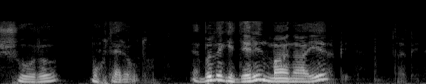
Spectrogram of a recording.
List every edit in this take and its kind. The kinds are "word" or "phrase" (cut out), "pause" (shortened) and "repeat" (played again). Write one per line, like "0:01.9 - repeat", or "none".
0:01.6 - pause

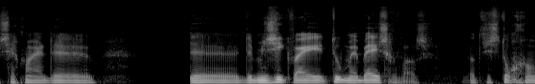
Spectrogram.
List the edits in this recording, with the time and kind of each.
none

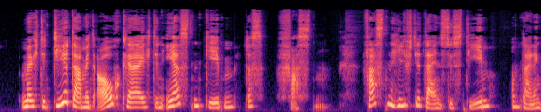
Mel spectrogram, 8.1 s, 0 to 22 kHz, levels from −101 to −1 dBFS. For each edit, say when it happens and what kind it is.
0:03.1 - word
0:03.6 - word

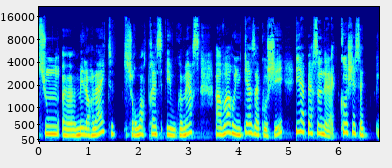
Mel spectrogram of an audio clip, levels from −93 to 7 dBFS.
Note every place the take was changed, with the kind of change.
0:01.7 - word
0:05.1 - word

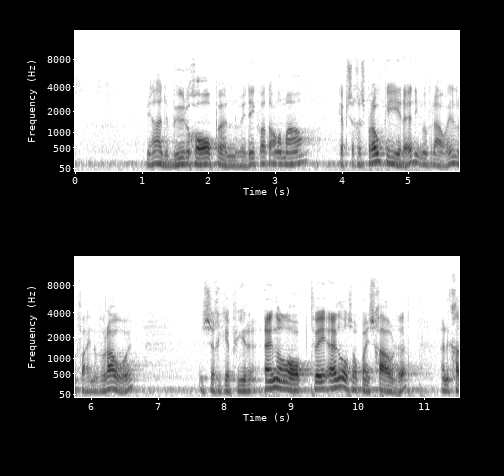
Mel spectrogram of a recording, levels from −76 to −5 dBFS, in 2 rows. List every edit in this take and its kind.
none

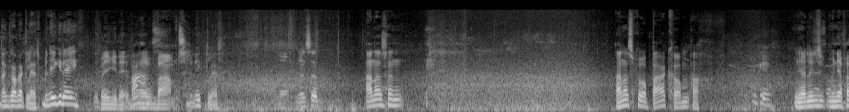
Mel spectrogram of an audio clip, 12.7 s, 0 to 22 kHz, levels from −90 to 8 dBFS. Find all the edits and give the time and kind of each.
0:01.5 - phrase
0:10.4 - word

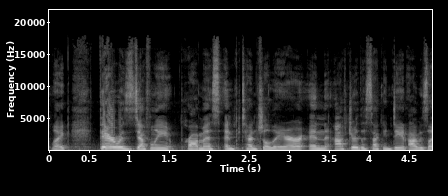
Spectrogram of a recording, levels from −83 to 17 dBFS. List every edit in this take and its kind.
none

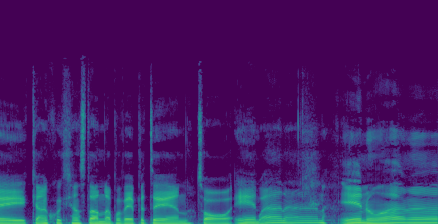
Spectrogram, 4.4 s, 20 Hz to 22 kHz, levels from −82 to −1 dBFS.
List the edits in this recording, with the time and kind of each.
0:02.0 - word
0:02.6 - word

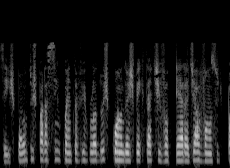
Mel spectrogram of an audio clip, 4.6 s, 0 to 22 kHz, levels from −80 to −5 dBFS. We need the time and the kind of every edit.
0:02.2 - word
0:03.5 - pause

